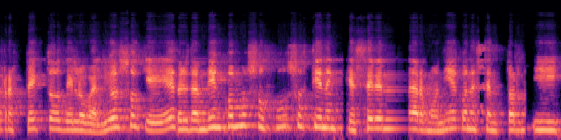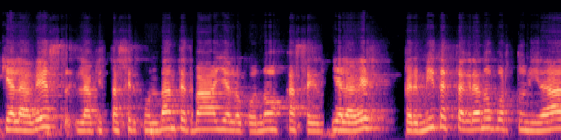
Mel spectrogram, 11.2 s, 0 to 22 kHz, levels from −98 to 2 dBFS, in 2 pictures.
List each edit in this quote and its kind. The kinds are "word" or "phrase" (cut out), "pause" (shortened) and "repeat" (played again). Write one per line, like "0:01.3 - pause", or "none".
0:01.7 - word
0:05.2 - word
0:06.6 - word
0:07.5 - word
0:08.8 - word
